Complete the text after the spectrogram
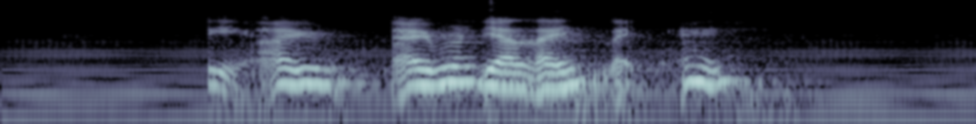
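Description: A woman answers quietly through a microphone.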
